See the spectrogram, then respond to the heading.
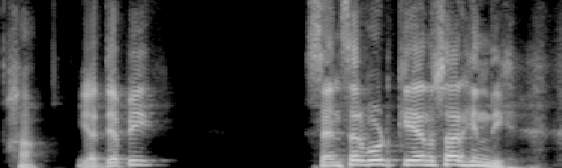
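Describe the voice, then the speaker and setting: A man speaking as a guest in a podcast interview, measured and explanatory, using formal, Sanskrit-heavy Hindi. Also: sits high, lively intonation, a bit bright. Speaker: guest scholar.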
